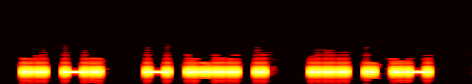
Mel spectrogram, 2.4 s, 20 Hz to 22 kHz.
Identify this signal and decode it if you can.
Morse code, heard as a keyed tone, about 34 wpm, 600 Hz. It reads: IN THE SEA
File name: the old man and the sea 2 35wpm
